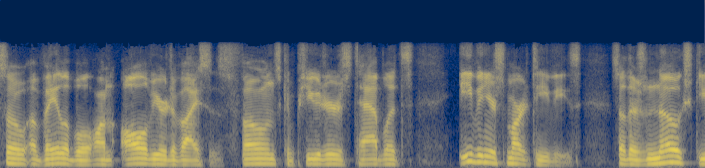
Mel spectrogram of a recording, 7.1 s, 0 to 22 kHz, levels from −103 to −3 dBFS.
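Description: A speech recording carried over the AMR wideband (HD Voice) codec at 12.65 kbit/s, with no technical faults to report.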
